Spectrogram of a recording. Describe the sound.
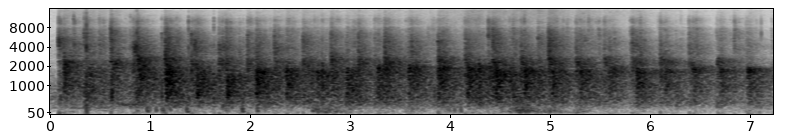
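An audience applauds players introduced at a live tabletop roleplaying show: dense, steady clapping that holds at an even loudness for the whole stretch, with no voices over it.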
